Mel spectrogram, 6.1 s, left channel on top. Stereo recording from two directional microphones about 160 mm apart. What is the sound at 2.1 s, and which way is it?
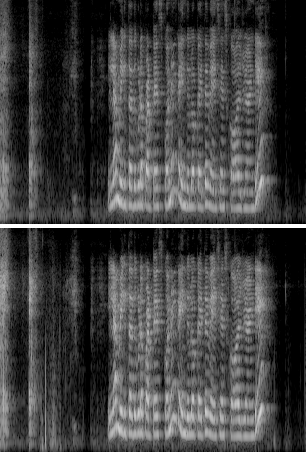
A woman's voice, 35° right (ahead or behind).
